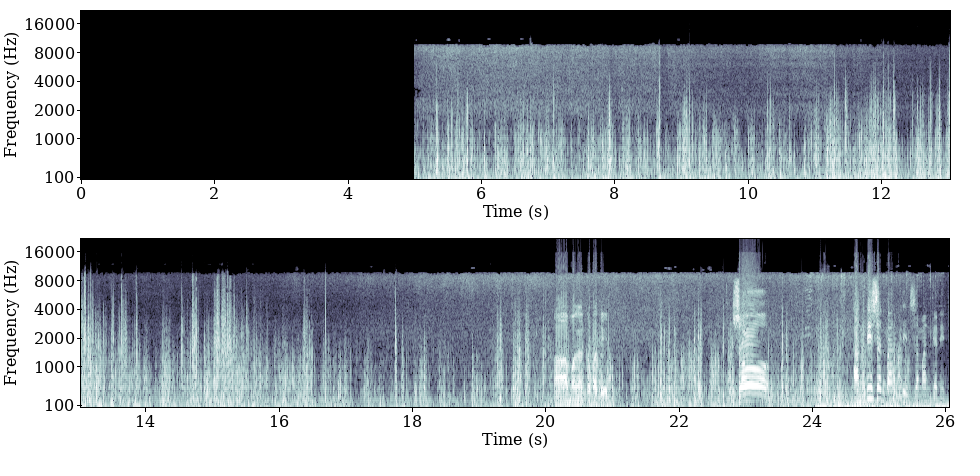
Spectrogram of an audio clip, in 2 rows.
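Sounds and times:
wind buffeting microphone: 5.0s - 26.0s.

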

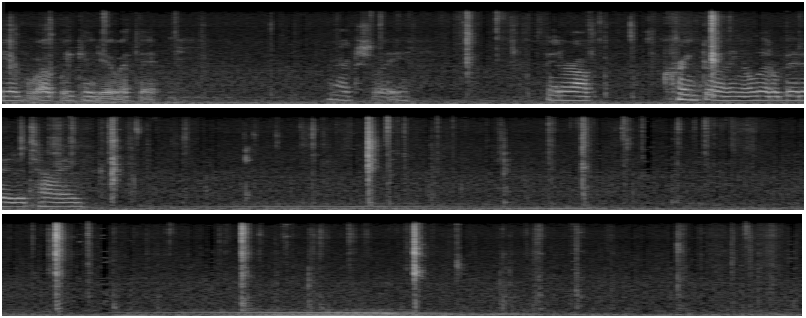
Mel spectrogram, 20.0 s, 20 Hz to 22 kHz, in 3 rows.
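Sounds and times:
low hum: 7.9s - 19.0s.

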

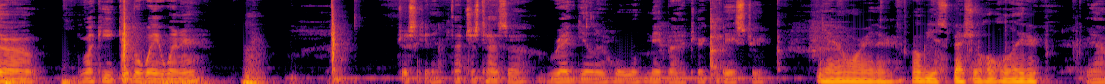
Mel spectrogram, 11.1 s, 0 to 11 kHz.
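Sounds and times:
soft low thump: 1.5s - 2.8s.

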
